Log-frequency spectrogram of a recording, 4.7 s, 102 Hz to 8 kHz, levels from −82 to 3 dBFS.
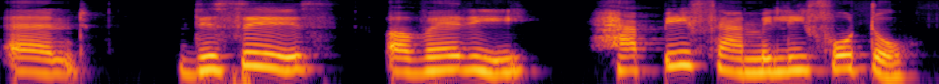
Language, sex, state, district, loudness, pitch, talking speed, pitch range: English, female, Odisha, Malkangiri, -14 LUFS, 215 Hz, 115 wpm, 200-225 Hz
